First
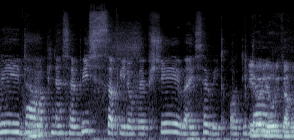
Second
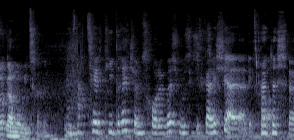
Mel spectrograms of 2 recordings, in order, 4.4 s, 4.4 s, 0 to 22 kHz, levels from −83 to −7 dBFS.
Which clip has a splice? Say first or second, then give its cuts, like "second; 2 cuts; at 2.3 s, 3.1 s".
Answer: second; 1 cut; at 1.2 s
